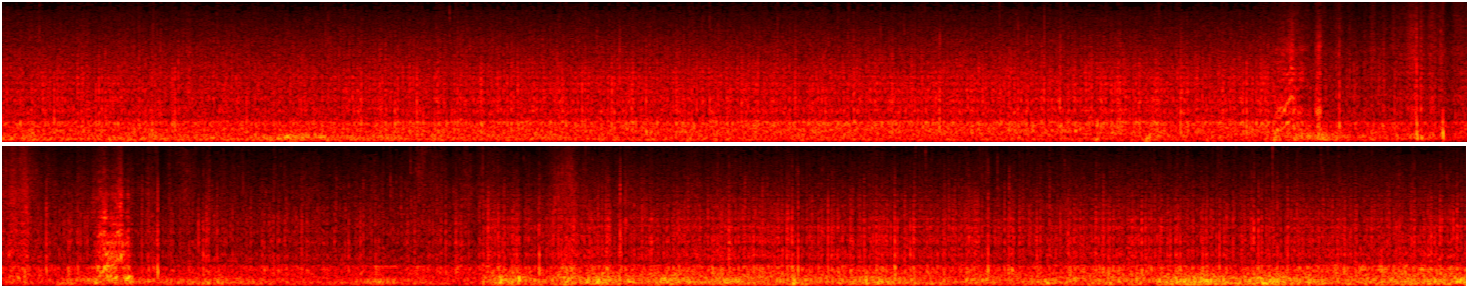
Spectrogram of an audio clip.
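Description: Steady rain, with a low rumble that grows stronger about two-thirds of the way through. Around the middle there are a few short clicks and rustles from a backpack's straps and buckles being handled.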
